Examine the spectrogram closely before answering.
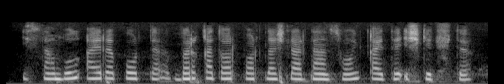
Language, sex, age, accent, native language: Uzbek, female, 12-17, Toshkent shahri, Uzbek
